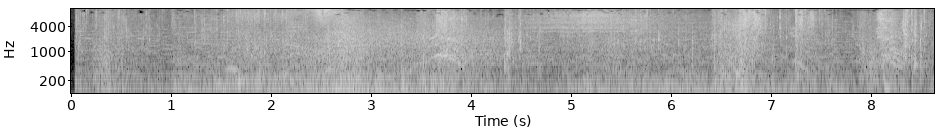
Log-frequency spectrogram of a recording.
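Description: Anime film soundtrack: dramatic music with long low held notes, mixed with crashes and hits from a fight scene.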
